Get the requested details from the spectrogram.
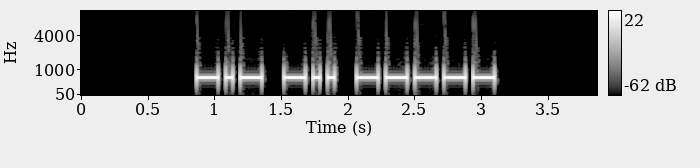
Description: Morse code, heard as a keyed tone, about 22 wpm, 700 Hz. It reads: KD0
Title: USA Call Sign Prefixes - Repeated 2x - 22wpm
